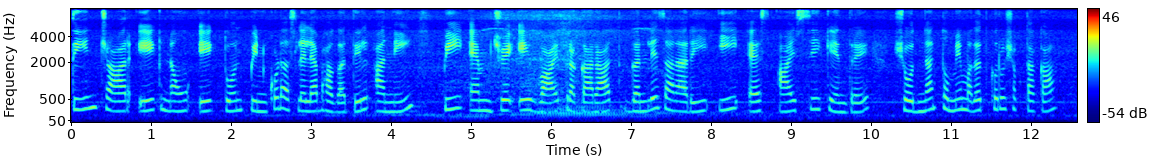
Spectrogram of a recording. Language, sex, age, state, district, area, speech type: Marathi, female, 18-30, Maharashtra, Wardha, rural, read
